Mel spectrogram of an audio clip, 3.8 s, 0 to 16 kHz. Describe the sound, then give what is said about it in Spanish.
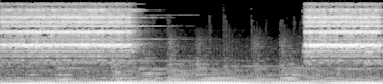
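The doorbell of studio number 10 is rung by the building's porter: it rings twice in long, harsh buzzing bursts, separated by a short, quieter pause. No one speaks. “llamó varias veces al timbre del estudio número 10.”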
